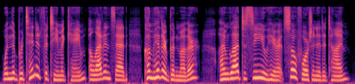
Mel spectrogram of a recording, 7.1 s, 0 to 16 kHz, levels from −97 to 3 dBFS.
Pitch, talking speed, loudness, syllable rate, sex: 225 Hz, 195 wpm, -18 LUFS, 5.6 syllables/s, female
